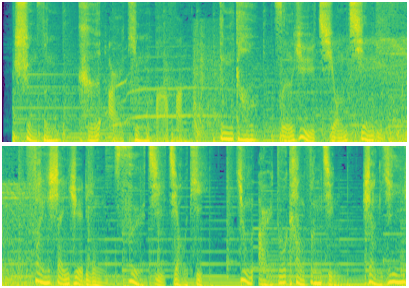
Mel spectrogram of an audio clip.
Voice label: 男 广告 大气版; 音乐好视力

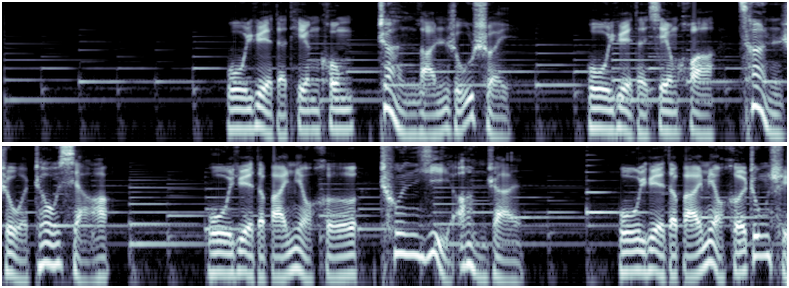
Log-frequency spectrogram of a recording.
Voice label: 男, 专题, 人物解说

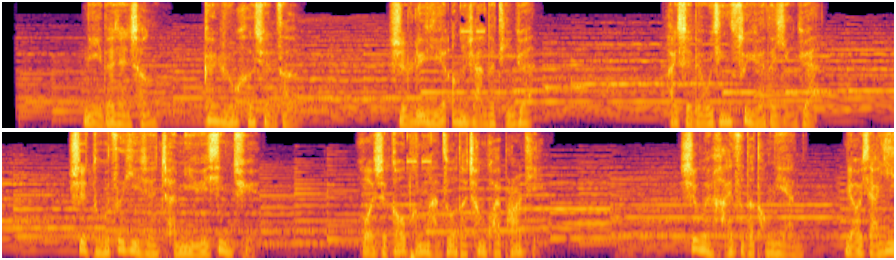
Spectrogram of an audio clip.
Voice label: 男 旁白 内心独白

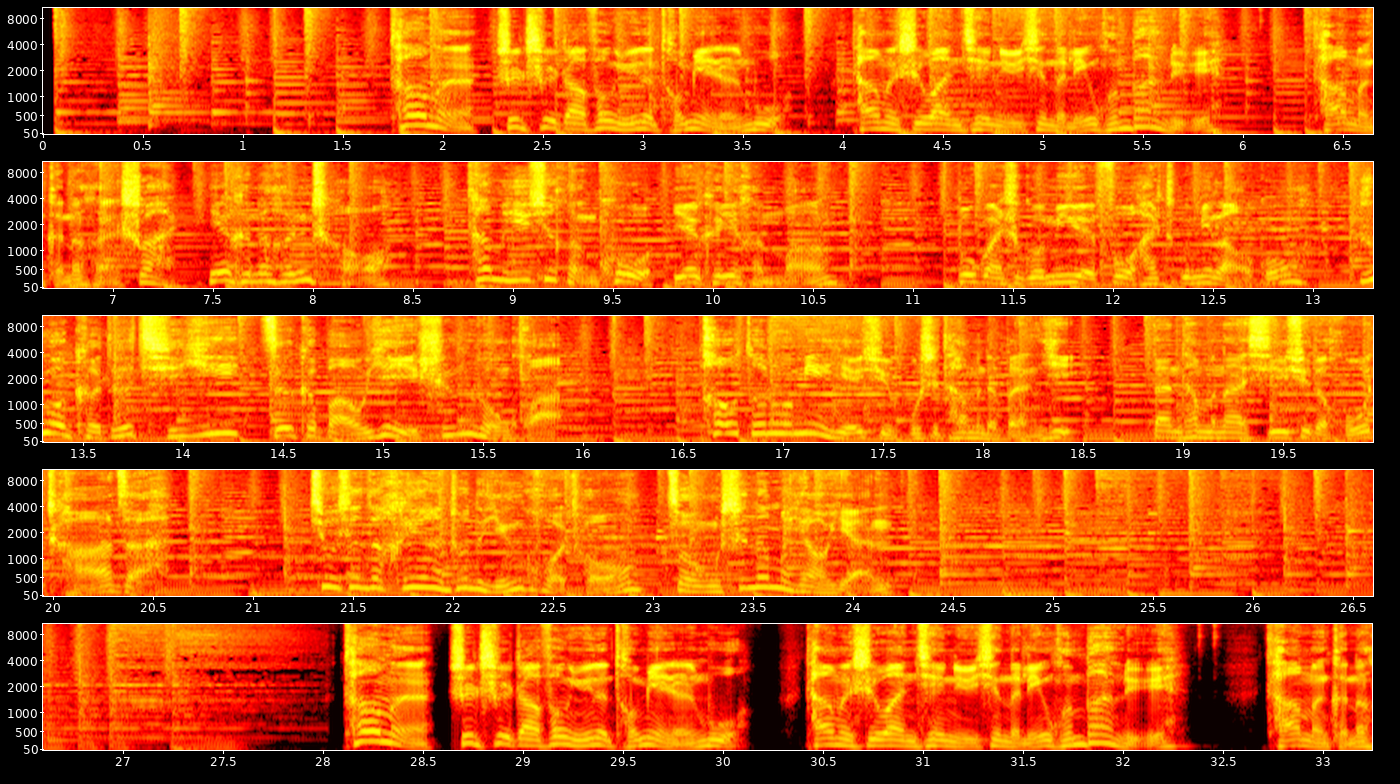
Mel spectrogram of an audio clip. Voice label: 男; 飞碟说

